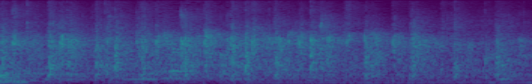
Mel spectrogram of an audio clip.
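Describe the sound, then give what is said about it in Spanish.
Steady audience applause, a dense wash of many hands clapping with crisp, rapid irregular claps throughout, sustained at an even level with no voices standing out. “Pues bienvenidos todos, ahora sí, un fuerte aplauso, por favor, por favor.”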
